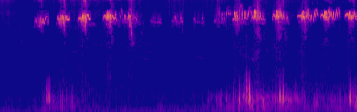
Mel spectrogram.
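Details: Nestling Sprague's pipits being fed large worms by a parent, calling in loud, very high, piercing chirps. They come in rapid bursts, pause briefly, then resume in a dense, insistent series over soft rustling.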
